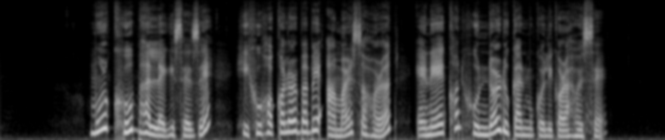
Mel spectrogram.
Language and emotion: Assamese, happy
